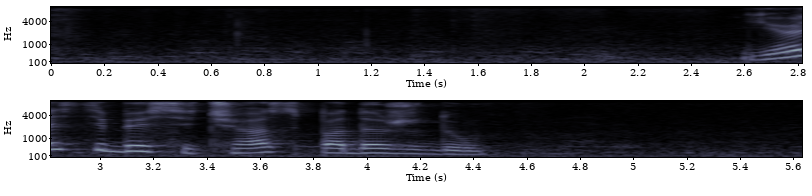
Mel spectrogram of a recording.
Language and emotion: Russian, neutral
